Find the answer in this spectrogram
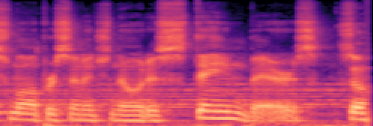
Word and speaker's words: Berenstain: Everyone every everyone every they all want to pronounce it Steen but it's Stain. Ever since I was a kid, they call me Steen and it's Stain though.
